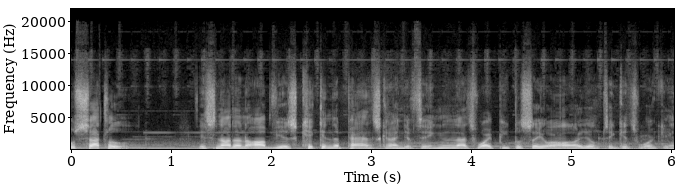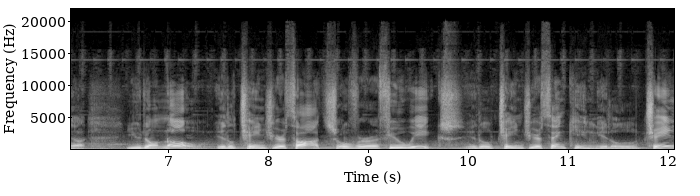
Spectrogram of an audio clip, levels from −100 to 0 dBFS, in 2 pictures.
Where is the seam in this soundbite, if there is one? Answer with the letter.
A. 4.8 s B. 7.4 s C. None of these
B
